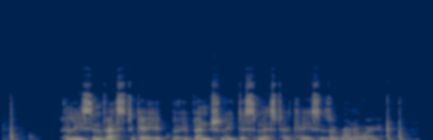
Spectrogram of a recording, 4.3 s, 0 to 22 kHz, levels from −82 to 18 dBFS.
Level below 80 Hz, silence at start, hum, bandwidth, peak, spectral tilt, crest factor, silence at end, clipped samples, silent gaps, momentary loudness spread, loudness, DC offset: -64 dBFS; 0.1 s; none; 11 kHz; -10 dBFS; -3 dB/octave; 22 dB; 0.3 s; under 0.1%; 0.53-0.60 s; 12 LU; -28 LUFS; under 0.1%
